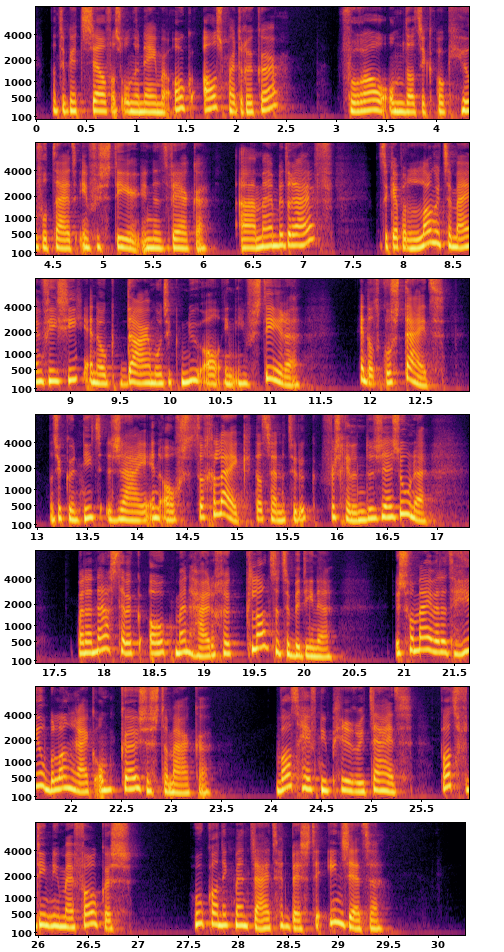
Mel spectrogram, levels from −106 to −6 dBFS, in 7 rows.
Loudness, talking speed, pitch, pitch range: -17 LUFS, 185 wpm, 195 Hz, 175-235 Hz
